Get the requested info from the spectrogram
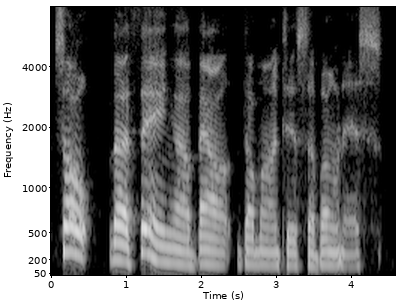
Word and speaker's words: Domantas: Say his name one more time. – Dontas Sabonis. – Dontas? – Damantas. Damantas Sabonis. – Domantas. – Damantas Sabonis. – Yeah, someday you'll get it.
